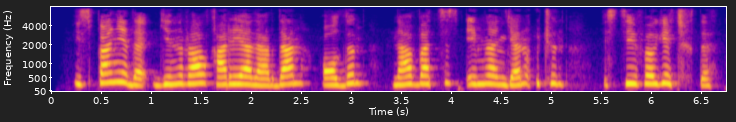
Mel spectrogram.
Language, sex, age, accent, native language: Uzbek, female, 18-24, Qashqadaryo, Uzbek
